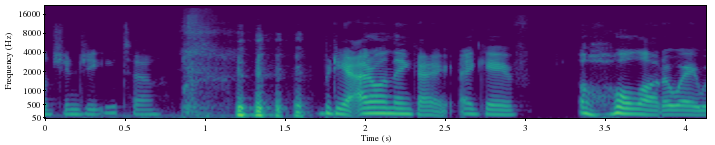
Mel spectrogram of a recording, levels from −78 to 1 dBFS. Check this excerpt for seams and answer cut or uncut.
uncut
